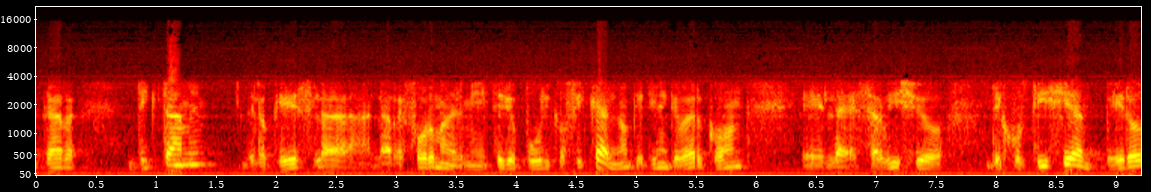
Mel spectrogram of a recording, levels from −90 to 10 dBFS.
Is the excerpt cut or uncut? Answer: cut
